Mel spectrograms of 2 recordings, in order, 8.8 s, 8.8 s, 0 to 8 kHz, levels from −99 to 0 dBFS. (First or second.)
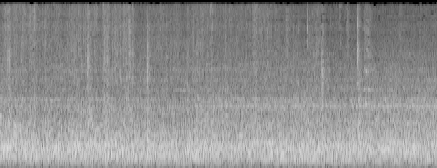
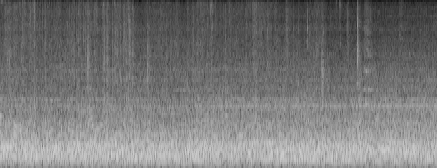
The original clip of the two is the second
